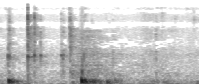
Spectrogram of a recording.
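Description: Thin, brittle pieces of soap being snapped and crumbled between the fingers: a quick series of crisp cracks, the two loudest about a tenth of a second and a second in.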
